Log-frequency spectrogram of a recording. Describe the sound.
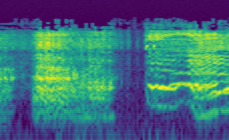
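A person imitates a growl, voicing two drawn-out, throaty vocal bursts separated by a brief pause, the second one wavering in pitch.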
